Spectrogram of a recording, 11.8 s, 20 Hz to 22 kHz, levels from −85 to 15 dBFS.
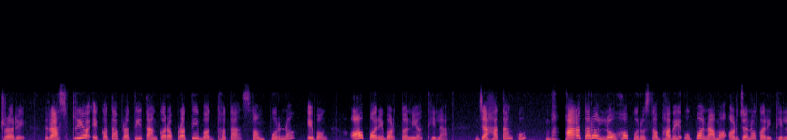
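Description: At 8.31 s the audio stalls in what is most likely a call audio freeze: packets seem to have been held up in transit, so the jitter buffer ran dry and the receiver had to improvise. It stretches the last sound into a fading buzz or hiss for about 160 ms, the final 80 ms of which is silence, before resuming at 8.49 s exactly where it left off. The result is a pause inserted into the speech, with nothing lost and everything after it arriving 160 ms late.

Moments later, at 8.57 s, comes a burst of packet loss. Roughly 60 ms of audio never arrived in time to be played, so the receiver covered the hole by extending and dimming the preceding sound for about 54 ms, heard as a brief, fading buzz or hiss. At 8.65 s the speech picks up again further along, and the stretch that should have filled that gap is simply gone, leaving a small jump in the flow. Throughout, the sound is band-limited at 8 kHz, consistent with an Opus call link at around 32 kbps.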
